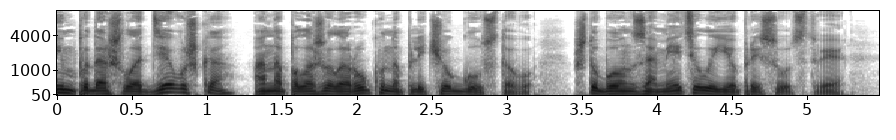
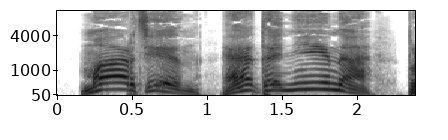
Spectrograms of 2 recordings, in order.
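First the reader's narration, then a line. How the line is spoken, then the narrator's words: Shouting. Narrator (Russian): прокричал Густав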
